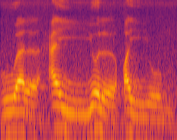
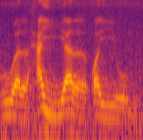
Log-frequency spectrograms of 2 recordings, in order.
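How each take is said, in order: First: The word hayy ends with a u vowel. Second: The word hayy ends with an a vowel. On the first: The phrase is an ordinary construction. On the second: The phrase is an inserted clause.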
